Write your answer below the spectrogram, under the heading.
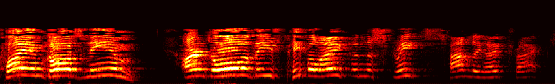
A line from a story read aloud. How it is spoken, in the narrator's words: he called out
